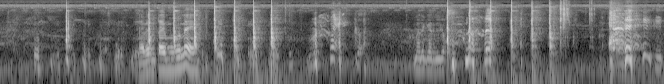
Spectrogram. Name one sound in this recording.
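A metal hoe chops into dirt with sharp repeated blows.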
